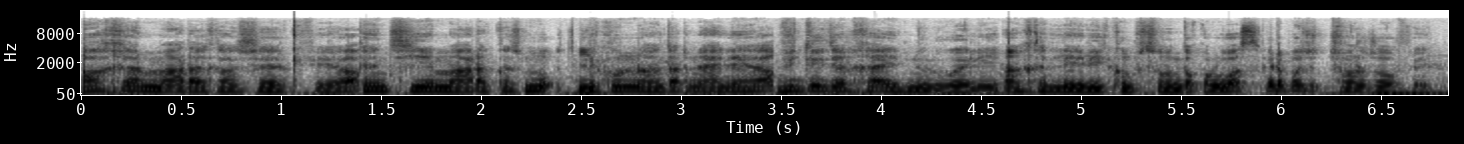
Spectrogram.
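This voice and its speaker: Amid noticeable background noise, a man speaks at medium pitch. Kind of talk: storytelling narration of religious history.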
